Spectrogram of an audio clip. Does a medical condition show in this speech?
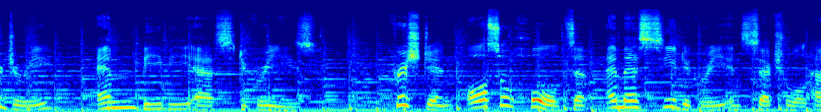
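No.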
